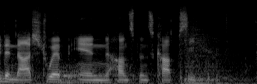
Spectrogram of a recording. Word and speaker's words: Copse: It's going to be the notched whip in Huntsman's Copse. That's how it's pronounced, by the way. I uh I called Miyazaki on the phone before the stream and verified. He said it's not copes, and it's not uh it's not copes.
